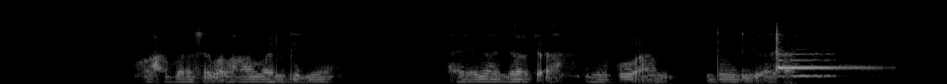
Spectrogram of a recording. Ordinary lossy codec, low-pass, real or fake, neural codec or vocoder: none; 7.2 kHz; fake; codec, 16 kHz, 2 kbps, FreqCodec, smaller model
